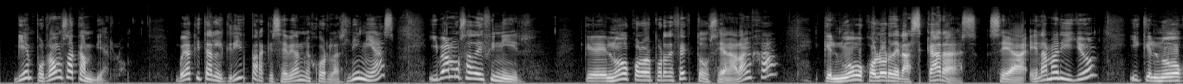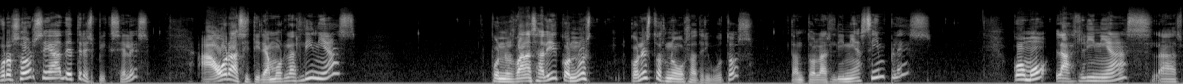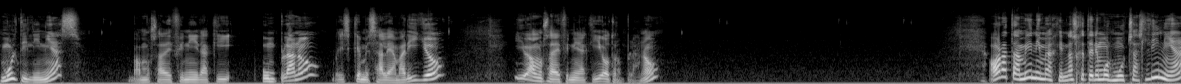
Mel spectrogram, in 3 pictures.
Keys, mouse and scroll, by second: 1.4 click, 1.6-2.5 typing, 4.4 click, 6.4 click, 7.3 click, 8.6 click, 10.1 click, 10.9 click, 12.1 click, 12.9 click, 13.8 click, 14.9 click, 16.5 click, 17.9 click, 18.5 click, 19.1 click, 20.1 click, 20.7 click, 21.3 click, 22.4 click, 23.3 click, 23.9 click, 24.7 click, 25.9 click, 26.5 click, 28.1 click, 29.7 click, 30.2 click, 30.9 click, 32.1 click, 32.8 click.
